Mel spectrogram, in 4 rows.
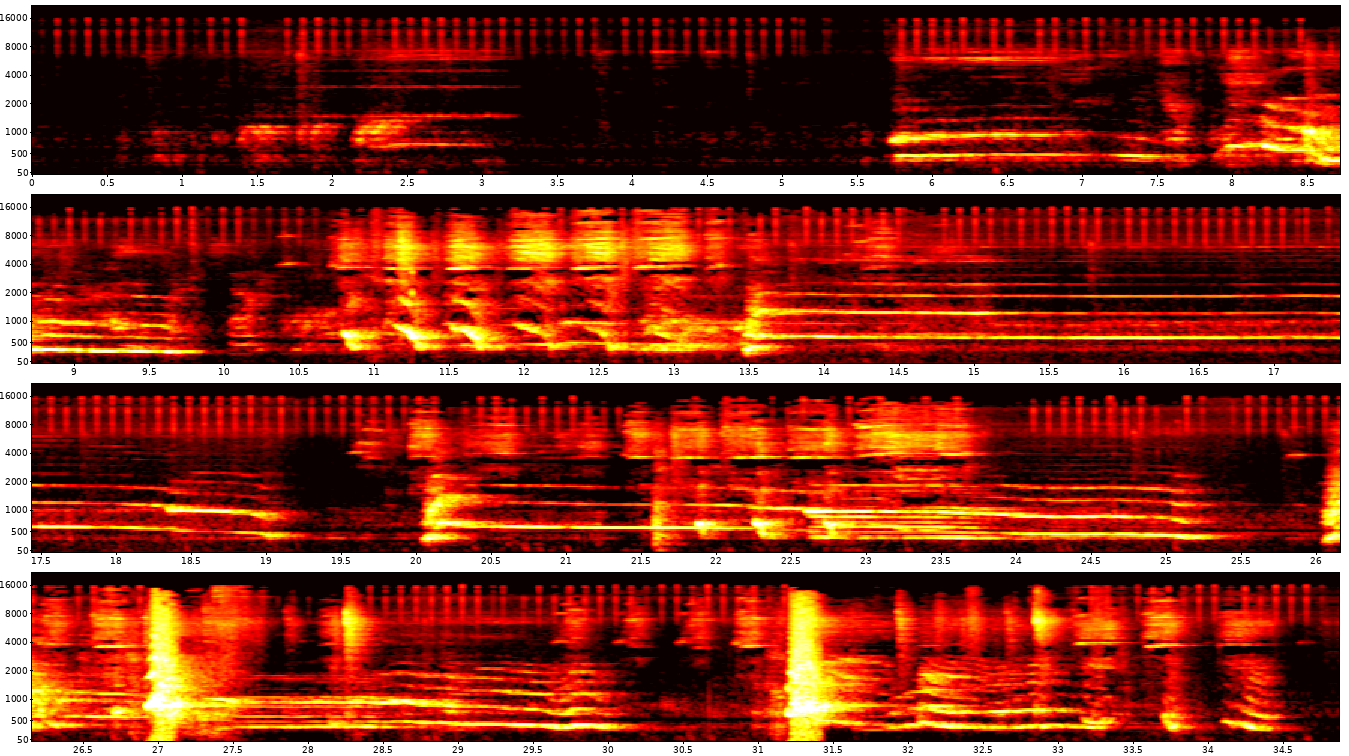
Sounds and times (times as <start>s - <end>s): Howl: 1.9s - 3.3s, 5.8s - 9.9s, 10.5s - 34.6s
Bow-wow: 26.2s - 27.6s, 31.2s - 31.7s
Bark: 27.0s - 27.4s, 31.2s - 31.7s.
